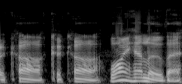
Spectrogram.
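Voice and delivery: odd, squawking seagull voice with caws. Greeting the others after being introduced: weird seagull accent. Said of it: "that's a weird seagull accent".

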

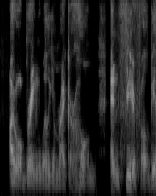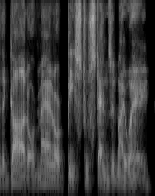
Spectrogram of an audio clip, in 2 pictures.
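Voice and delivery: very low, deep, declaiming voice. Performing a speech for a listener who then rates it: Worf impression. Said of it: "that was a good Worf".

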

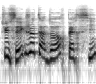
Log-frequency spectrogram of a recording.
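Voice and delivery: eager, gushing enthusiasm. Ginny speaks to her brother Percy in an enthusiastic voice. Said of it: "d'une voix enthousiaste".

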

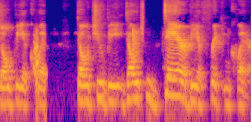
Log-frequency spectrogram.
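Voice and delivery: plain

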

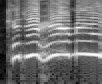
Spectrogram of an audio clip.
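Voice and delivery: very high, very loud, drawn-out yell. Retelling yelling across the house on broken walkie-talkies: imitating yelling across a house. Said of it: "just yelling at each other across the house".

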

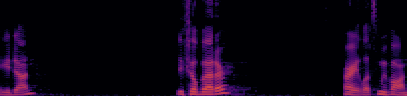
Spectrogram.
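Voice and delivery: very hushed, low, soft, gently stern voice. After freaking out at God, the speaker gives God's reply: imitating God, soft yet stern. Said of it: "in a very soft yet stern voice".

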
